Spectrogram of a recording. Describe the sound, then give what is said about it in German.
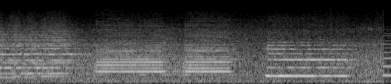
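Tractor horns honk at a farmers' protest in overlapping blasts, about four long sustained tones of different pitches, loud over a steady rumble of engines and traffic. “So klingt es, wenn Bauern und Bäuerinnen dieser Tage protestieren mit ihren Traktoren.”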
